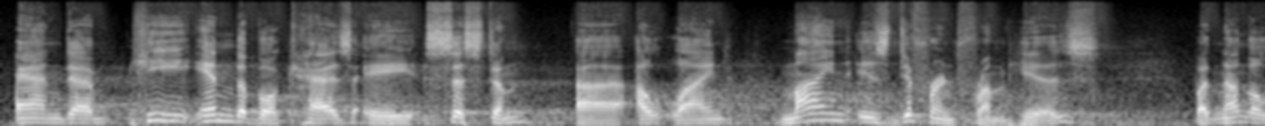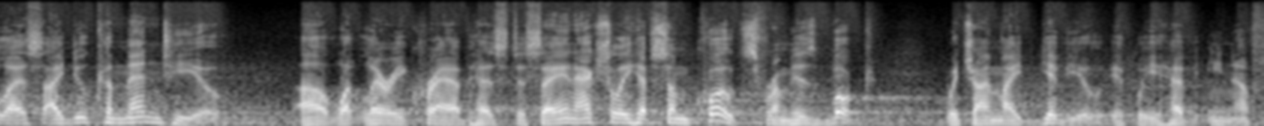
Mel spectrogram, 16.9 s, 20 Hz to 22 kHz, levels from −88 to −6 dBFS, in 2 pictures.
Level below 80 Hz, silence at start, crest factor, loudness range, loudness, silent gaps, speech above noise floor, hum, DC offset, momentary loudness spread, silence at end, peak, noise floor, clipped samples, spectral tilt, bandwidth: -50 dBFS; 0.1 s; 16 dB; 3 LU; -18 LUFS; none; 23 dB; none; under 0.1%; 9 LU; 0 s; -2 dBFS; -40 dBFS; under 0.1%; -4.5 dB/octave; over 20 kHz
